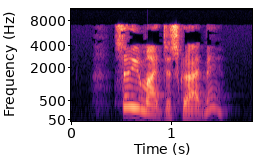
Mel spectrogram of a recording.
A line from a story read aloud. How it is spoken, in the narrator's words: said Holmes cheerfully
